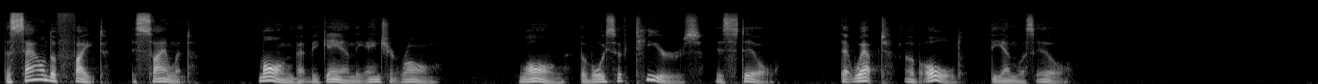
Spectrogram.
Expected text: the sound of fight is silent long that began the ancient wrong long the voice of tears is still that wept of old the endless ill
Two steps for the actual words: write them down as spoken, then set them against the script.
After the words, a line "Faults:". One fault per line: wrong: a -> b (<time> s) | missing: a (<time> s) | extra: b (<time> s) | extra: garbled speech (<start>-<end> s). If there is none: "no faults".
the sound of fight is silent long that began the ancient wrong long the voice of tears is still that wept of old the endless ill
Faults:
no faults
